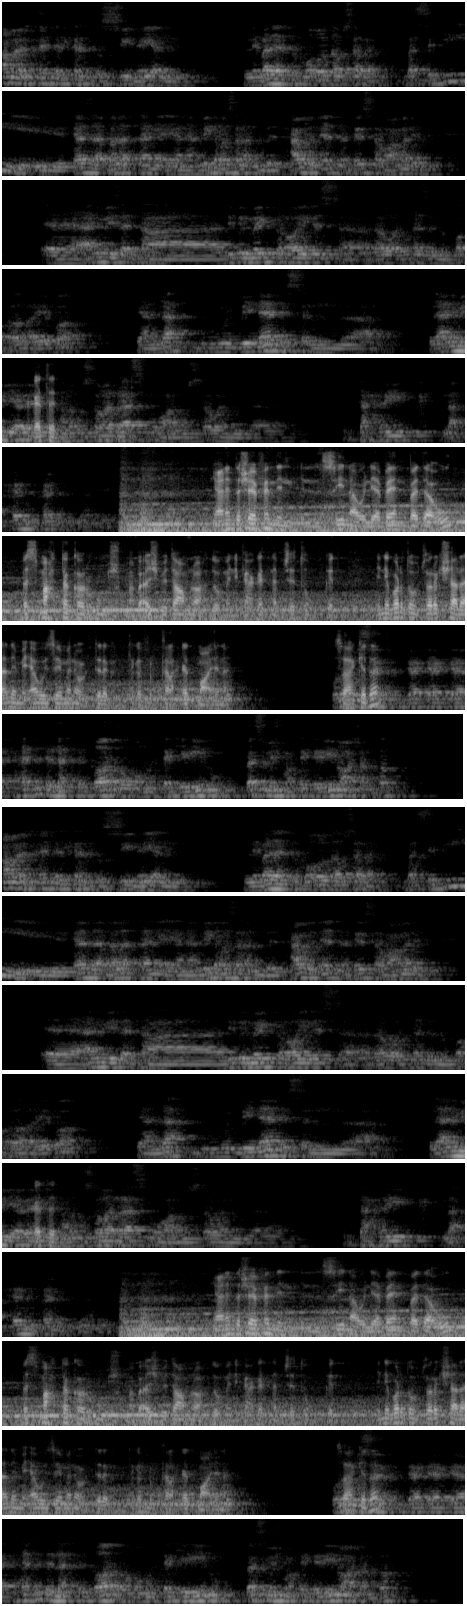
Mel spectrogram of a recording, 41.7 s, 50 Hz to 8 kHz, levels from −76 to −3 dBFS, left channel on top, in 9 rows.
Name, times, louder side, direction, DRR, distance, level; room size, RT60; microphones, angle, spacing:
voice 1, 0.0-1.9 2.4-3.7 4.0-8.9 9.6-14.6 15.2-17.7 18.2-21.3 22.1-22.6 22.9-24.3 25.4-26.0 33.7-34.1 35.7-40.9, equal, 25° left, -5 dB, 4.9 m, -44 dB
sound 1, 24.3-34.7, left 2 dB, 65° left, 0.8 m, -37 dB
voice 2, 25.3-27.7 28.0-31.1 31.5-34.7 35.8-36.2, left 4 dB, 45° left, 15 dB, 0.4 m, -33 dB
18.0 x 9.0 x 4.0 m, 0.75 s
head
